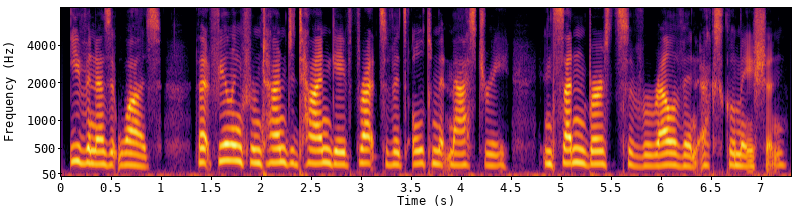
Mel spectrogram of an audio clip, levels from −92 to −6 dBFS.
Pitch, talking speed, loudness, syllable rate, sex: 215 Hz, 180 wpm, -18 LUFS, 5.6 syllables/s, female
